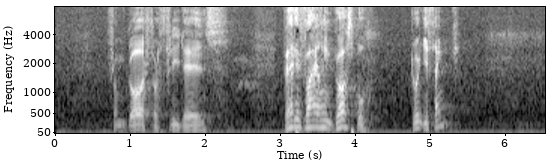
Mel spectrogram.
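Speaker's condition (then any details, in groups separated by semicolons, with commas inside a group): Cleft palate and cleft lip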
